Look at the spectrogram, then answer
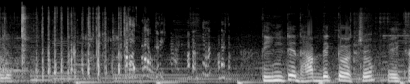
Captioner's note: sound of pipes being fitted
